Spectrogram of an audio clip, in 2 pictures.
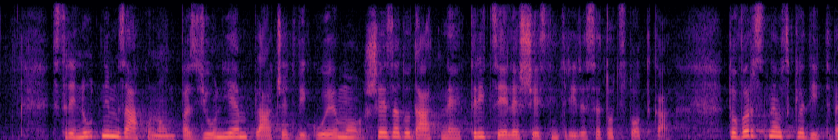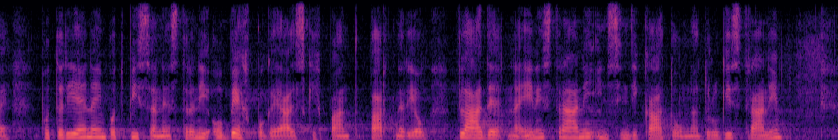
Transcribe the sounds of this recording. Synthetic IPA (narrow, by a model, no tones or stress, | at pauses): st̪ɾɛnuːt̪nimzaːkɔnɔmpazjuːnijɛmplaːt͡ʃɛd̪ʋiɡuːjɛmɔʃɛzad̪ɔd̪aːt̪nɛt̪ɾiːt̪seːlɛʃeːst̪int̪ɾiːd̪ɛsɛt̪ɔt̪st̪oːt̪ka̰ | t̪ɔʋəɾst̪nɛusklad̪iːt̪ʋɛ | pɔt̪əɾjɛːnɛinpɔt̪pisanɛst̪ɾaniʔɔbexpɔɡajaːlskixpaɾt̪nɛɾjɛw | ʋlaːd̪ɛnaɛːnist̪ɾaːniʔinsind̪ikaːt̪ɔwnad̪ɾuːɡist̪ɾaːni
